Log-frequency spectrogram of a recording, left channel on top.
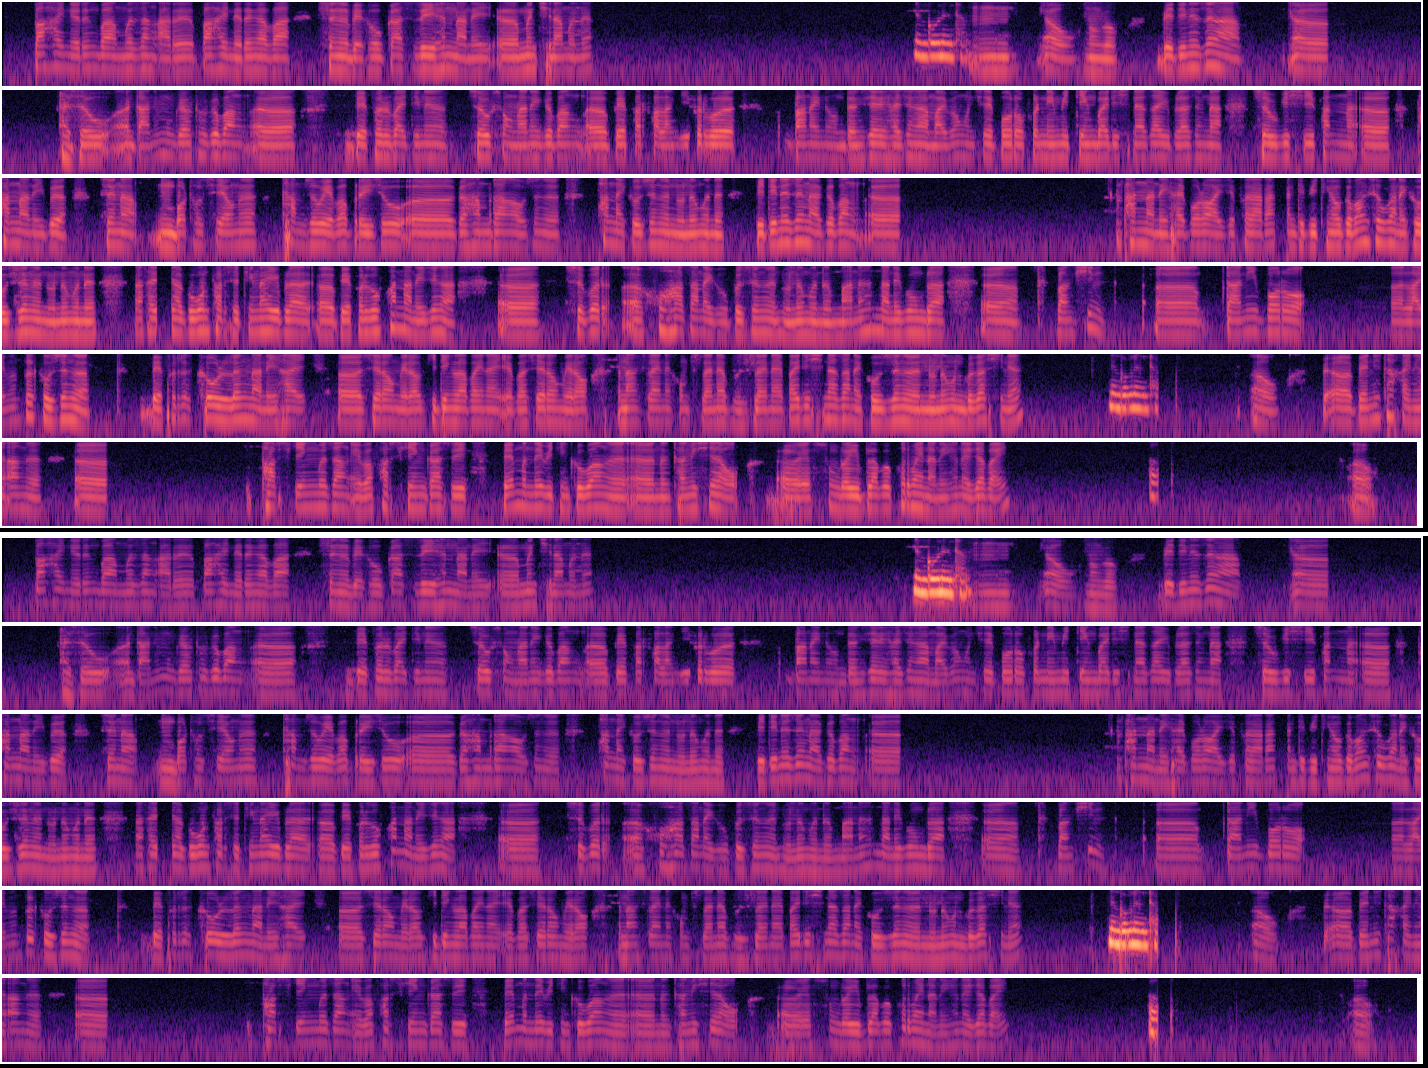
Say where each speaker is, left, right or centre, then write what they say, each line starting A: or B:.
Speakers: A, on the left; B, on the right.
A: बाहायनो रोंबा मोजां आरो बाहायनो रोङाबा जोङो बेखौ गाज्रि होननानै ओ मोनथिना मोनो।
B: नंगौ नोंथां
A: उम औ नंगौ बिदिनो जोंहा ओ जौ ओ दानि मुगायाव थ' गोबां ओ बेफोरबायदिनो जौ संनानै गोबां ओ बेफार फालांगिफोरबो बानायनो हमदों। जेरैहाय जोंहा मायबा मोनसे बर'फोरनि मिटिं बायदिसिना जायोब्ला जोंना जौ गिसि फानना ओ फाननानैबो जोंना बथलसेयावनो थामजौ एबा ब्रैजौ ओ गाहाम राङाव जोङो फाननायखौ जोङो नुनो मोनो। बिदिनो जोंना गोबां ओ फाननानैहाय बर' आइजोफोरा रांखान्थि बिथिङाव गोबां जौगानायखौ जोङो नुनो मोनो। नाथाय जोंहा गुबुन फारसेथिं नायोब्ला ओ बेफोरखौ फाननानै जोंहा ओ जोबोर खहा जानायखौबो जोङो नुनो मोनो। मानो होननानै बुङोब्ला ओ बांसिन ओ दानि बर' ओ लाइमोनफोरखौ जोङो बेफोर खौ लोंनानैहाय ओ जेराव मेराव गिदिंलाबायनाय एबा जेराव मेराव नांस्लायनाय खमस्लायनाय बुज्लायनाय बायदिसिना जानायखौ जोङो नुनो मोनबोगासिनो।
B: नंगौ नोंथां।
A: औ ओ बेनि थाखायनो आङो ओ फारसेथिं मोजां एबा फारसेथिं गाज्रि बे मोननै बिथिंखौबो आङो ओ नोंथांनि सेराव ओइ सुंद'यैब्लाबो फोरमायनानै होनाय जाबाय।
B: औ
A: औ।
